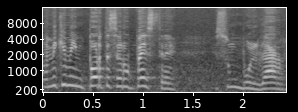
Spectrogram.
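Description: Light background noise sits behind a woman talking at a fairly quick pace. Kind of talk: scripted drama dialogue. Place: street.

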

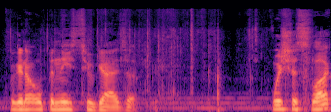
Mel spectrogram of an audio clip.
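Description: There is noticeable background noise. A man talks with ordinary pitch variation. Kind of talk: casual commentary. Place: home room.

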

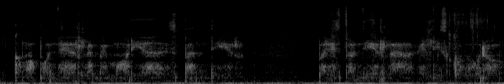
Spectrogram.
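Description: A relaxed whisper at a fairly slow pace. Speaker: ASMR unboxing creator. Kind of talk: ASMR unboxing, relaxed casual talk. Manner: soft, relaxed. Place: home room.

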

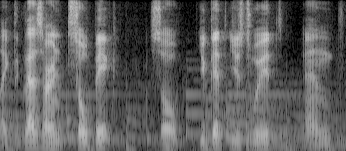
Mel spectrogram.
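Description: Clear music plays in the background as a man with a Mexican accent talks at a fairly slow pace. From Mexico City. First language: Spanish. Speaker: college student. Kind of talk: interview answer. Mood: calm, sincere. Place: classroom.

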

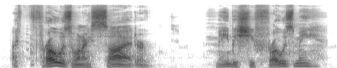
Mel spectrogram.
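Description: On a very clean recording with a silent background, a man speaks in a bright, sharp, dramatic, calm tone with ordinary pitch variation. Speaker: horror story narrator. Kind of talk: horror story narration, scripted and read aloud in a hushed, eerie tone. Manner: dramatic, shifting between calm storyteller and haunted dead man.

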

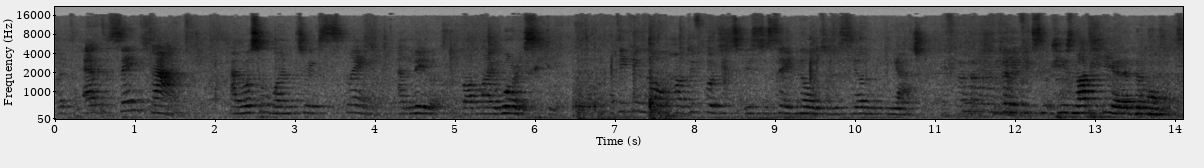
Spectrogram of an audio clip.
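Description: Over noticeable background noise and audible room echo, a woman speaks at a fairly slow pace with fairly even intonation. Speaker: conference speaker. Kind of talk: lecture. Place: hall.

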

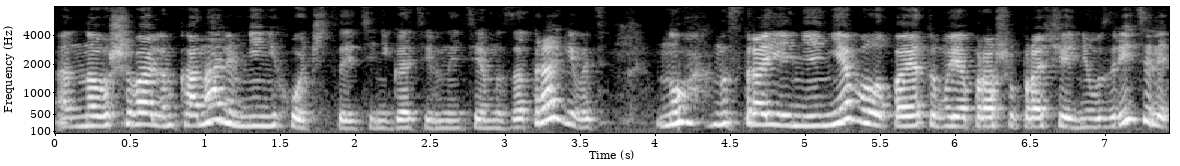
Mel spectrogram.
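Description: With very wide pitch swings, a woman talks at a fairly quick pace. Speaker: embroidery channel host. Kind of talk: casual vlog chat. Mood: slightly rueful then cheerful. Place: home room. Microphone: camera far.

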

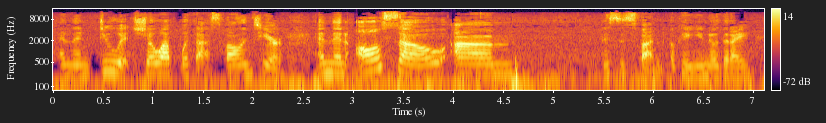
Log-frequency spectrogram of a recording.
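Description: Over noticeable background noise, a woman talks at a fairly slow pace in a dry sound with no echo. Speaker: podcast host making an appeal. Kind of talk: casual vlog chat. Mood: warm, grateful, upbeat. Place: garden. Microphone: phone near.

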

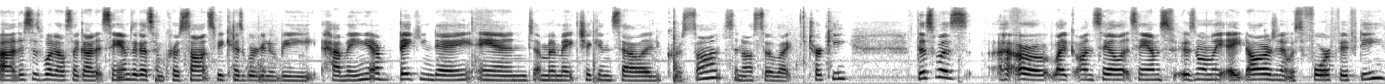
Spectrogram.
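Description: A woman speaks at a fairly quick pace with ordinary pitch variation, light background noise behind her. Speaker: vlogger. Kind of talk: casual vlog chat. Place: kitchen. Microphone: phone near.

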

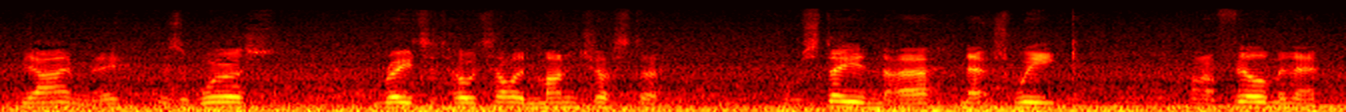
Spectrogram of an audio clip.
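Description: A man speaks in a dry sound with no echo. Loud background noise is present. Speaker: travel vlogger. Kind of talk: casual vlog chat. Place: street. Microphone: phone near.

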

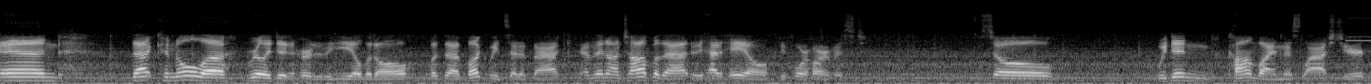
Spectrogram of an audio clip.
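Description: Noticeable noise hums in the background of a dry recording that has no echo. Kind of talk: casual vlog commentary. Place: farm machine. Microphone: phone near.

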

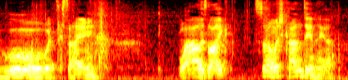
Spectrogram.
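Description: Very slow speech broken by long, frequent pauses, with noticeable background noise. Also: man, medium pitch for a man, ordinary pitch variation. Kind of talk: casual unboxing talk to camera.

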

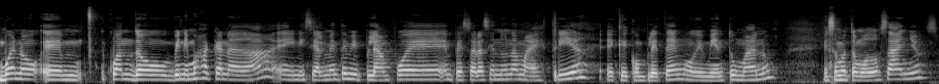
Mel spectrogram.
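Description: A woman at a fairly high pitch, moderate pace and ordinary pitch variation. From Venezuela, Maracay; Venezuela. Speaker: physiotherapist; guest. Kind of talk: interview. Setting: at her home. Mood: warm, smiling, proud. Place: home room.

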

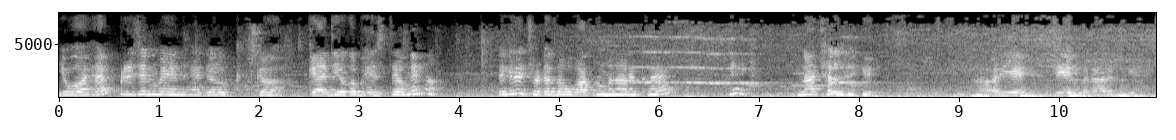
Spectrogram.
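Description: Fairly slow delivery with long, frequent pauses over noticeable background noise. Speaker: family vlogger filming. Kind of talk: casual vlog chat. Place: hall. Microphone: phone near.

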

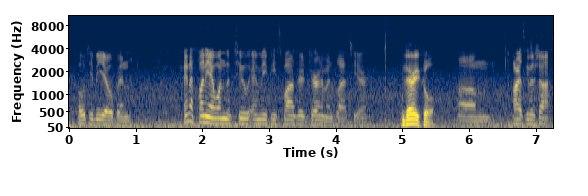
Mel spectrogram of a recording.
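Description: A man at a fairly quick pace, dry sound with no echo, noticeable background noise throughout. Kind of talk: casual vlog chat. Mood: cheerful, joking. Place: open country.

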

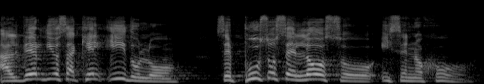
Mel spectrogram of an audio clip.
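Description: A man uses a raised, projected voice at a very slow pace over a quiet background. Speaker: preacher. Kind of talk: sermon. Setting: live stream to an online congregation. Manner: emphatic, repeating key phrases. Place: church. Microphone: handheld.

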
